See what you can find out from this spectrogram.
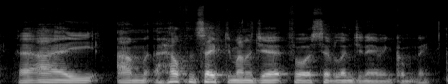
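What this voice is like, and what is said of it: Yorkshire English accent. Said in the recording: “do you have an accent? ... I think so, yeah. So I'm told. ... I'm from Sheffield in England. ... It's in the north. ... Yeah, in Yorkshire.”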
